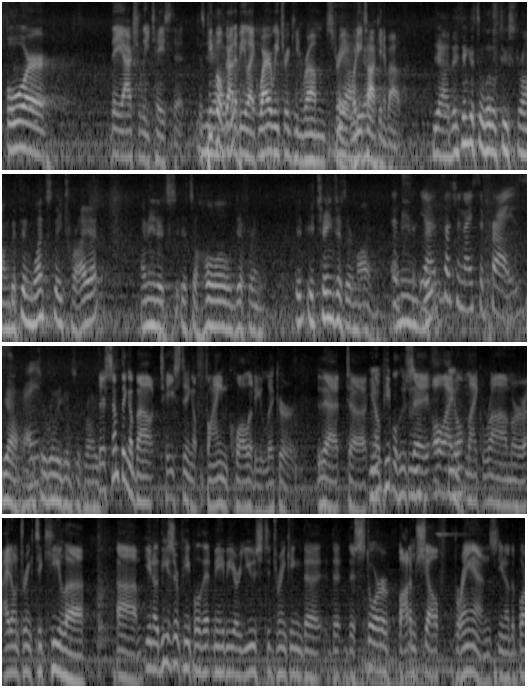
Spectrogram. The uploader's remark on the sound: At Kohana Rum Distillery on Oahu. Live on location at Kohana Agricole Rum distillery in Kunia, Hawaii.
